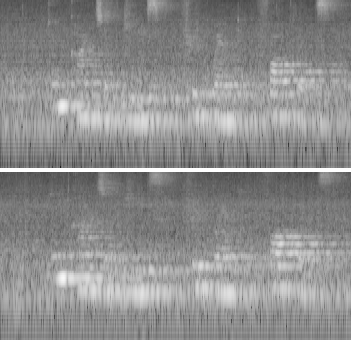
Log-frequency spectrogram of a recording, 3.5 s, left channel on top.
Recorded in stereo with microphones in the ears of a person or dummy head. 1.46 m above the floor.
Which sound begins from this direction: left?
A woman speaking, at 0.5 s.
